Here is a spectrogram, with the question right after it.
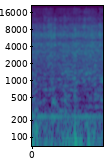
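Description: Water running into a newly built backyard pool, a soft continuous hiss and trickle, faint and steady for under a second with no other sounds.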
